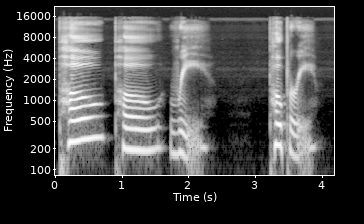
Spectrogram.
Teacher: 3 syllables with the stress on the final syllable, from French.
